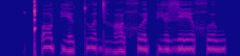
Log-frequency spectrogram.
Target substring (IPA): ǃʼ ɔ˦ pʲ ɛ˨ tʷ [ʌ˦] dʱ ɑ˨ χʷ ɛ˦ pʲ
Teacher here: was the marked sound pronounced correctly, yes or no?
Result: yes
